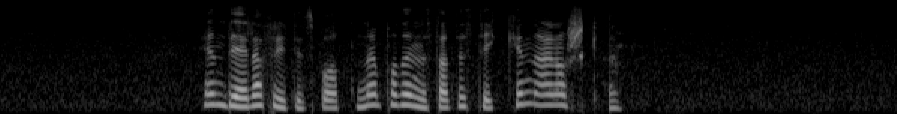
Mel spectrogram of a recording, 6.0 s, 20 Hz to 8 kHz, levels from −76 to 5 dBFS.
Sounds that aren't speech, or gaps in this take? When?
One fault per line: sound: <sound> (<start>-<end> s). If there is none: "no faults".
sound: dropout (4.0-4.1 s)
